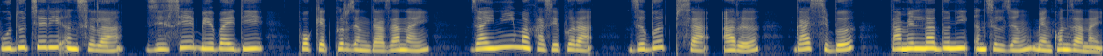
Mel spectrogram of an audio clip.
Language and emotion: Bodo, neutral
